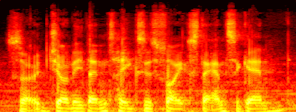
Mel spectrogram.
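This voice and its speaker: A man's voice: fairly low pitch, flat delivery, moderate pace, music in the background, rough recording. A man playing a tabletop roleplaying game, casually describing what his character does.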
